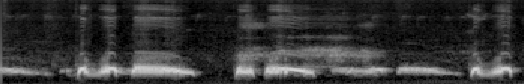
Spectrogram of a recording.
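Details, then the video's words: Soft cooing of a spotted dove, used to tame and train newly caught birds. Short bent notes run into long mellow coos, and a faint higher hum sits over the middle phrases. "tiếng chim gáy dùng tập chim bổi mới hiệu quả"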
